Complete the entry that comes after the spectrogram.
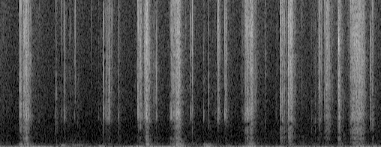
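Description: Long black nails pierce and scrape the soft red flesh of a large watermelon half. It makes irregular bursts of bright, wet, crunchy scratching over soft low thuds, with no ring after each stroke.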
